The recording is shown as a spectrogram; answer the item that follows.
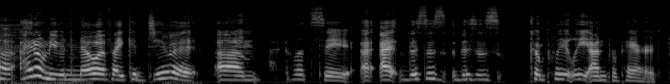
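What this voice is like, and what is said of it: Usual voice. Nothing is said of it.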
